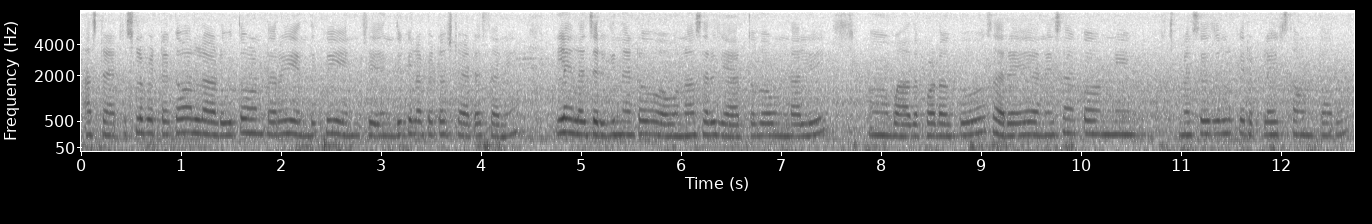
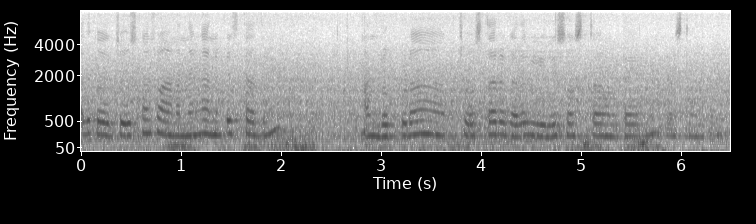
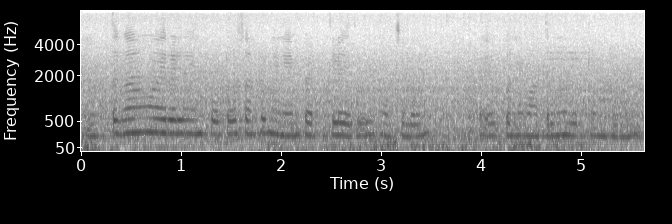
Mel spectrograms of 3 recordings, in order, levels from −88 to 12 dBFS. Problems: low volume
